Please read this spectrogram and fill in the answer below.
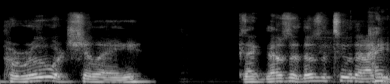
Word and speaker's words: Chile: towards Chile but um it's Chile not chili not like not not chili cheese dog it's Chile Chile there's a country in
